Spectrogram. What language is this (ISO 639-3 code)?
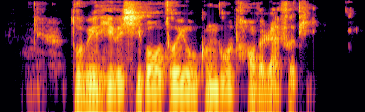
zho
